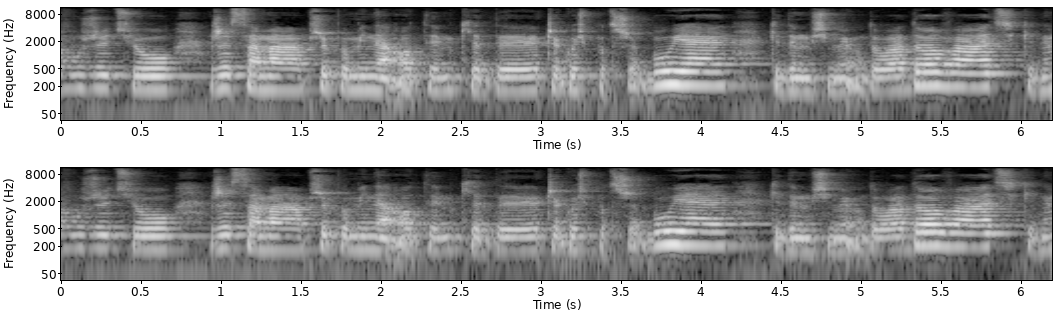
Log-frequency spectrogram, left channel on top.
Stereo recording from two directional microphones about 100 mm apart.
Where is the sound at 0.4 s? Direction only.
15° left (ahead or behind).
